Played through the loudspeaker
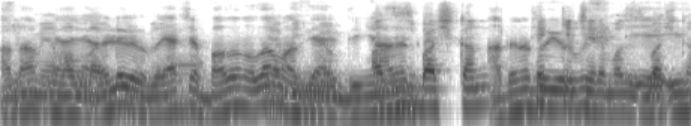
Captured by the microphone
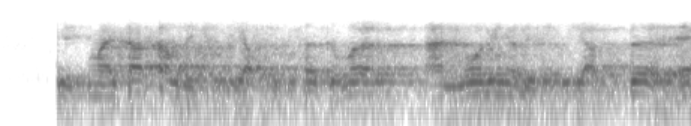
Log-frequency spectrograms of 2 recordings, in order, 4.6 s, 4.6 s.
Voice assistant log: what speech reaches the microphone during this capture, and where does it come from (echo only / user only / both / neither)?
user only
